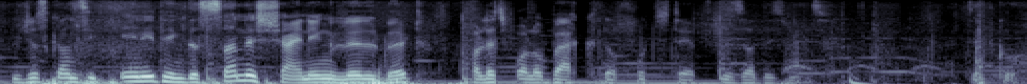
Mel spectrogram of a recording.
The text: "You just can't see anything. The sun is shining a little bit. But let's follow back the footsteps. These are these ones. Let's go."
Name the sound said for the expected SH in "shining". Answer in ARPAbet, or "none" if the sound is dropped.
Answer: SH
